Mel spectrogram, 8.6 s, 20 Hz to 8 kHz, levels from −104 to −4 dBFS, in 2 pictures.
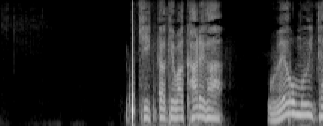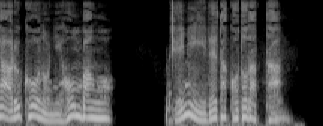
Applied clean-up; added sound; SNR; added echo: neural mask model Resemble Enhance denoiser.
